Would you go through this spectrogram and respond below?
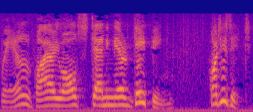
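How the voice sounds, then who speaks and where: An elderly, imperious matriarch. The voice is sharp and cutting, curt and commanding, in vintage radio drama style on a dull old recording. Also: female voice, on the high side, lively intonation, moderate pace. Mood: brusque, commanding. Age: older. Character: imperious, brusque, elderly grandparent who runs the household. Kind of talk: 1940s radio mystery acting.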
